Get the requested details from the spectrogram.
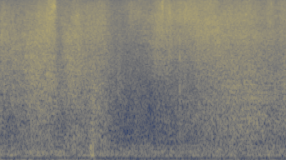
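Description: Fingers comb softly through wet hair.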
